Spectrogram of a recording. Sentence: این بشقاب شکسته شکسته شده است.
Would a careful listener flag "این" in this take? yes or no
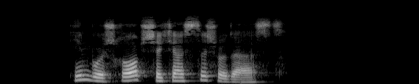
no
